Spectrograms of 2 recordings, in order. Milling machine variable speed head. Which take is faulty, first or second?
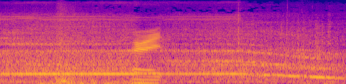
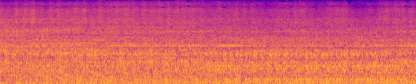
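second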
